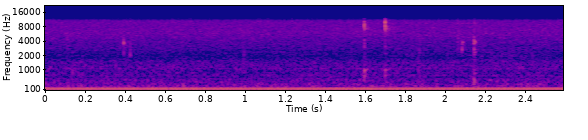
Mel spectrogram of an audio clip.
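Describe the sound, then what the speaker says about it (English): A few sparse keystrokes on a computer keyboard, a number tapped in and then enter pressed, thin clicks set against a strong steady electrical hum. "you can just type in the number 4 and hit enter"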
